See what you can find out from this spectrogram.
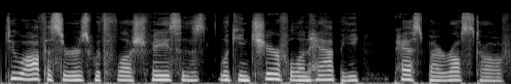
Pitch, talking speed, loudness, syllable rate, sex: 200 Hz, 140 wpm, -18 LUFS, 4.6 syllables/s, female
